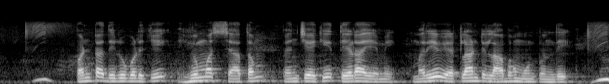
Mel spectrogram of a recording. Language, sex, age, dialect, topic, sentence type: Telugu, male, 18-24, Southern, agriculture, question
